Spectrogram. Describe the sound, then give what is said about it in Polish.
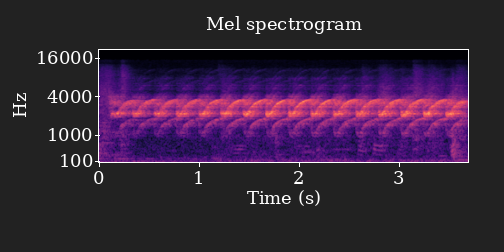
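An alarm rings continuously as a rapid stream of high-pitched electronic pulses, loud and steady from start to finish. “Jest alarm? Jest alarm.”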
